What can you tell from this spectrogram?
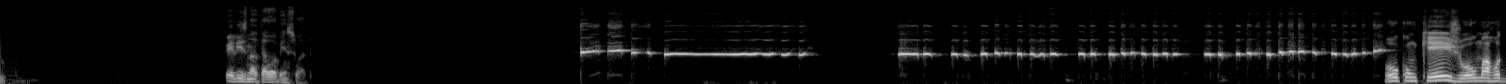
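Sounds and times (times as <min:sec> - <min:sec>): shrill whistle tone: 0:05.7 - 0:08.3, 0:08.9 - 0:14.0.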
